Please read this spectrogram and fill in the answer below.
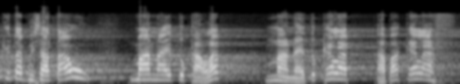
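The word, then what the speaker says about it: כלב: Bacanya dari kanan ke kiri, ya. Ini kof, ini lamet, ini bet. Bacanya kalep begitu kalau ada tanda bacanya.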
